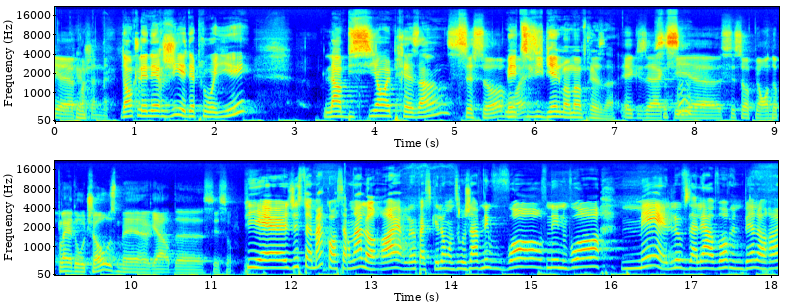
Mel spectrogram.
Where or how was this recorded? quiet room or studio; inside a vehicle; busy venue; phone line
busy venue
